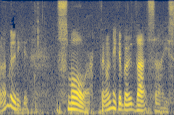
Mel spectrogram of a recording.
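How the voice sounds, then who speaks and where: Over light background noise, a man talks in a somewhat breathy voice. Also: dry sound with no echo. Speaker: woodcraft workshop host. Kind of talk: tutorial. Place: garden. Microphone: phone near.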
